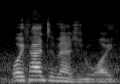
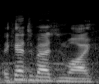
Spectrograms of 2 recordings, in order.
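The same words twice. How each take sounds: First: Hammed-up Irish lilt; put-on Irish brogue for a laugh; mock Irish accent. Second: Said in the usual way. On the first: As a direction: do a jokey, bad Irish accent. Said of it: "Me and my flawless Irish accent".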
